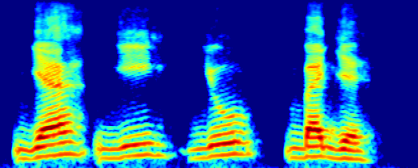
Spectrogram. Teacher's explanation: untuk huruf jim itu huruf lidah tengah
